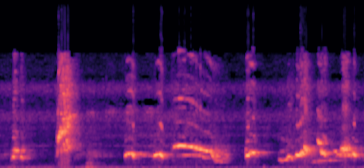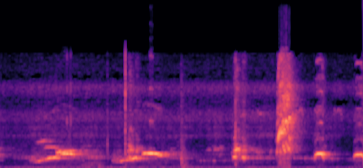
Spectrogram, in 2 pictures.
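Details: Oriental magpie-robin singing in the ngeplong style, a training recording meant to stir lazy birds into full song; varied phrases of clear whistles, slurred downward notes and sharp high chips separated by short pauses.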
